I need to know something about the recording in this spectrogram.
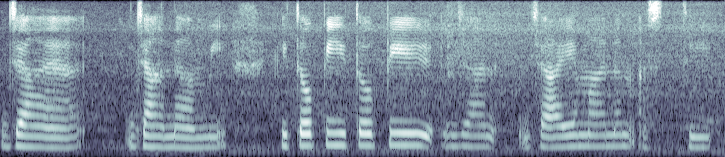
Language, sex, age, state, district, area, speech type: Sanskrit, female, 18-30, Karnataka, Vijayanagara, urban, spontaneous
